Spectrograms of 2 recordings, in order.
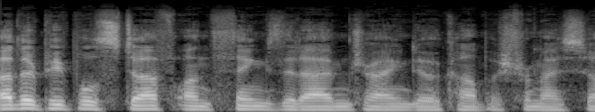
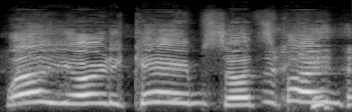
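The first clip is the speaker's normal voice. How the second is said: loud, high put-on voice; high skit voice; 5 dB louder than usual. Co-host answering in the phone-call skit, high silly voice. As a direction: squeal it like a comedy sketch.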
